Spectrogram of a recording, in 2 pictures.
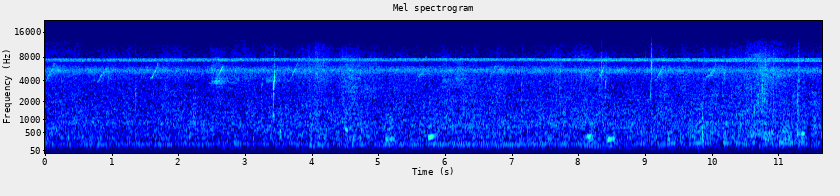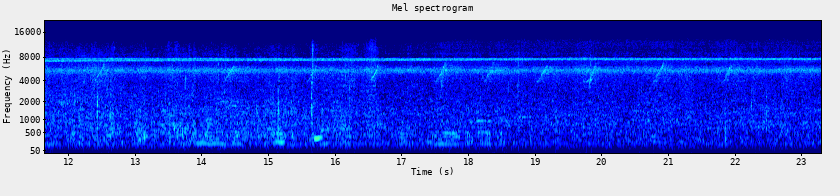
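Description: Faint, steady high-pitched insect chorus holding two even tones, with a few faint scattered clicks.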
